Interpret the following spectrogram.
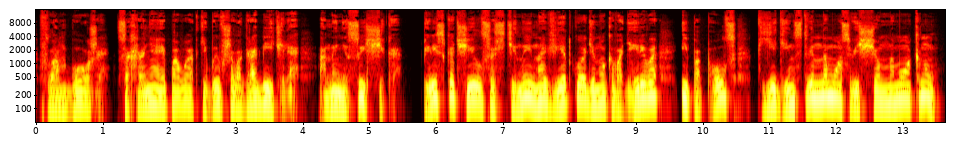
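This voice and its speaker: A man reading a detective story aloud in measured, even narration. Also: medium pitch, slightly rough, no echo, studio quality. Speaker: audiobook reader.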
